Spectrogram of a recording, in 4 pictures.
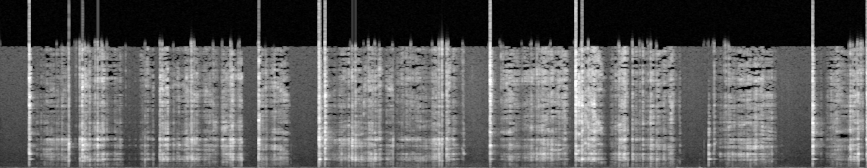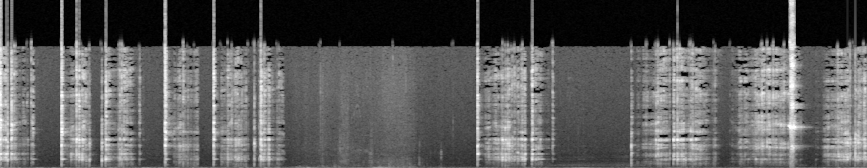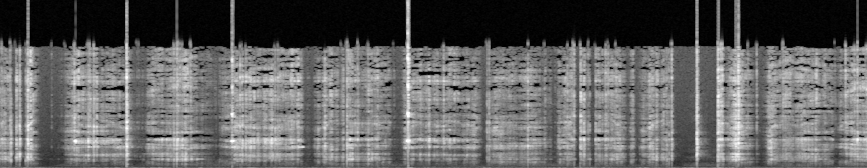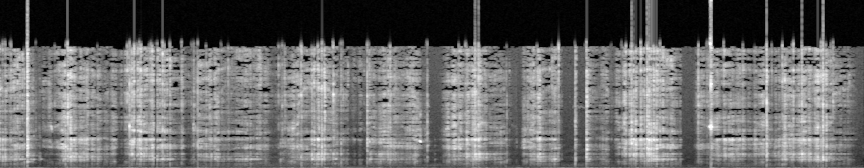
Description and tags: knife on plate
A sort of metal-on-concrete grinding/scraping sound, made by running a knife over a ceramic plate.
grinding, knife, plate, scraping, screeching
